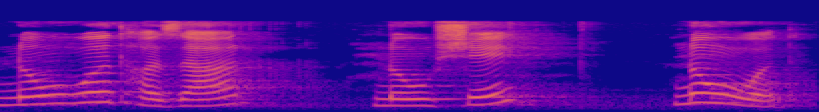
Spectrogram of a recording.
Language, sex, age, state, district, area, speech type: Goan Konkani, female, 45-60, Goa, Bardez, urban, spontaneous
